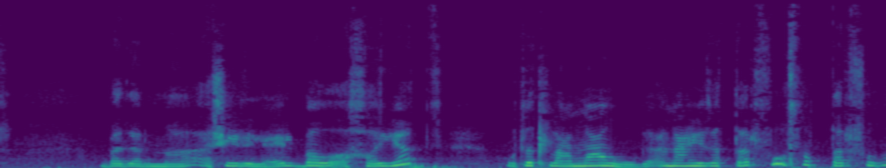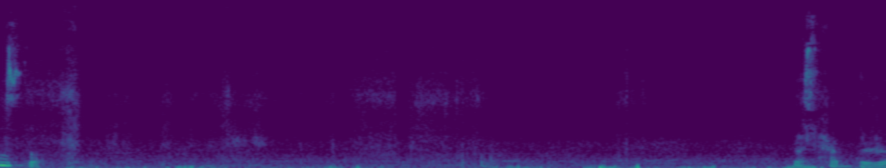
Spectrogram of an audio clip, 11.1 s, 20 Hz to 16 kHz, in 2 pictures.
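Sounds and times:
soft bumps of hands handling yarn: 5.4 - 10.1.

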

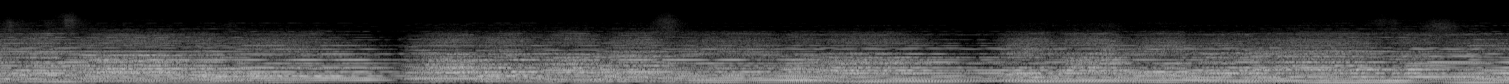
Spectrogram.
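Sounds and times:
congregation singing a hymn: 0.0 - 15.0
organ accompaniment: 0.0 - 15.0.

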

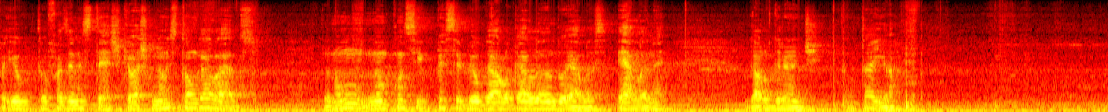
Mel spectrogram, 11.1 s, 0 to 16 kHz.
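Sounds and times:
incubator fan humming: 0.0 - 11.0.

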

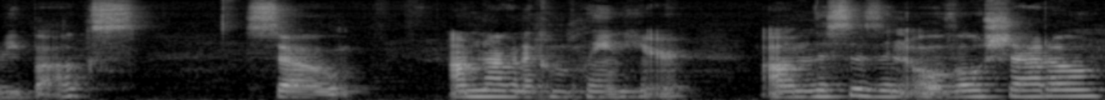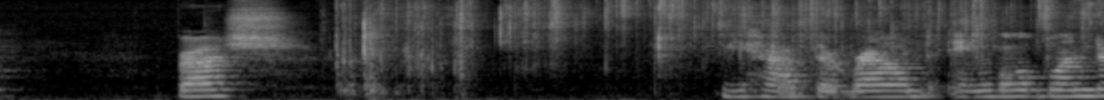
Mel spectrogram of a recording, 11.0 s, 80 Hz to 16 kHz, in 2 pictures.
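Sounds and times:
packaging crinkling: 7.1 - 11.0.

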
